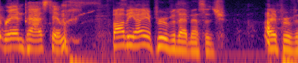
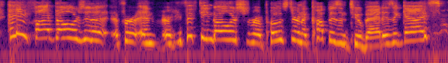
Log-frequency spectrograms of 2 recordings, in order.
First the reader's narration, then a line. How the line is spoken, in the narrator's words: I was running past and I yelled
